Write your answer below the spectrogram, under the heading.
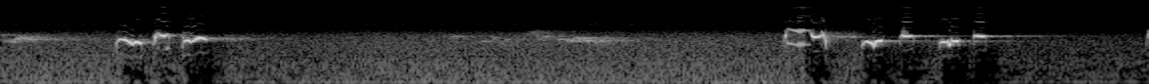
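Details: Sooty-headed bulbul calling a rival, with a short whistled phrase, a pause over soft hiss, then a quicker run of bright, slurred notes.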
